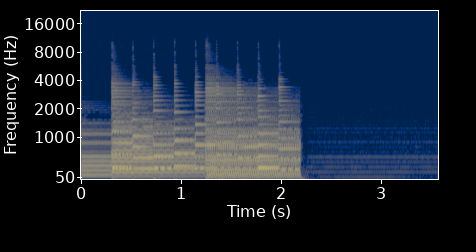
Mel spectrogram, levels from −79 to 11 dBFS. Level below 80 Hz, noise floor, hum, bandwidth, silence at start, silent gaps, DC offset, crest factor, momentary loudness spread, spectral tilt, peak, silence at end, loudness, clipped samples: -42 dBFS; -55 dBFS; none; 10.5 kHz; 0 s; none; under 0.1%; 14 dB; 4 LU; -7 dB/octave; -6 dBFS; 1.4 s; -19 LUFS; under 0.1%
